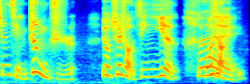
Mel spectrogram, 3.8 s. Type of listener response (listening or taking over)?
listening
